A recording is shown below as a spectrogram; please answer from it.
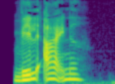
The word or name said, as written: velegnet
